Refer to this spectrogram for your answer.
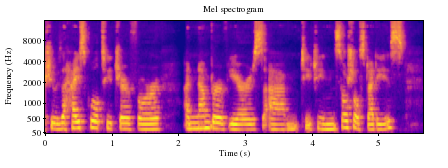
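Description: In a normal speaking voice, a woman with an American accent talks at a moderate pace and medium pitch with fairly even intonation, on a very clean recording with a silent background. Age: 20s. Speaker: aspiring astronaut and nonprofit founder. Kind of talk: interview.

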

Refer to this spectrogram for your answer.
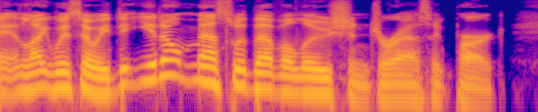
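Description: Talking at a very fast pace, a man with a fairly high pitch swings his voice very widely up and down on a very clean recording with a silent background. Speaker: podcast host. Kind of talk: casual comedic chat about TV episode. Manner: joking, banter, interrupts.

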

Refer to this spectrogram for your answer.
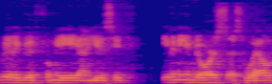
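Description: The speaker is a man. His pitch sits fairly low. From Scandinavia. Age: 30s. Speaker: gardener. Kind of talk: interview. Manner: hesitant, many fillers.

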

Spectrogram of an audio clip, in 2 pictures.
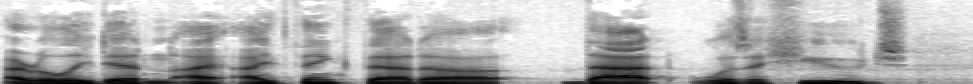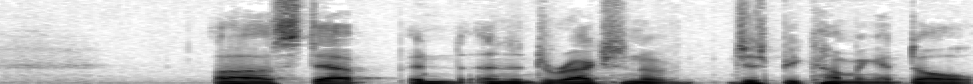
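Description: A man speaks at a medium pitch and a moderate pace in an American accent. His loudness stays very even. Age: 40s. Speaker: pool industry sales rep. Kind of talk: casual interview. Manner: animated.

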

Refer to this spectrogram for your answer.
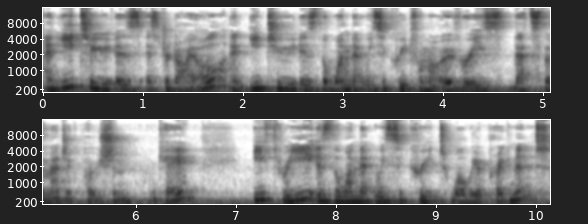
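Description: A woman at medium pitch and a moderate pace, her pitch swinging very widely, with audible room echo and noticeable background noise. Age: 40s. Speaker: pelvic health physiotherapist. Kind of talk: explanatory interview talk.

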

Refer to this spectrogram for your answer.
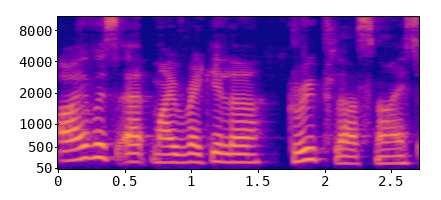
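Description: Speaking with a British accent, a woman uses a medium pitch. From Britain. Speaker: scrapbooker. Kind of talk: casual chat.

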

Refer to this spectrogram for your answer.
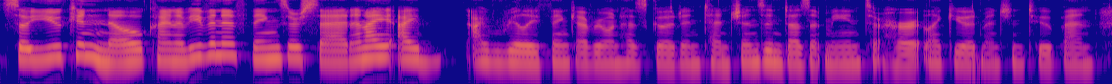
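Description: Lively intonation from a woman with an American accent and a fairly low pitch. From California, Bay Area. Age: 20s. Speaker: Latter-day Saint convert, former college basketball player. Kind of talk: casual interview conversation.

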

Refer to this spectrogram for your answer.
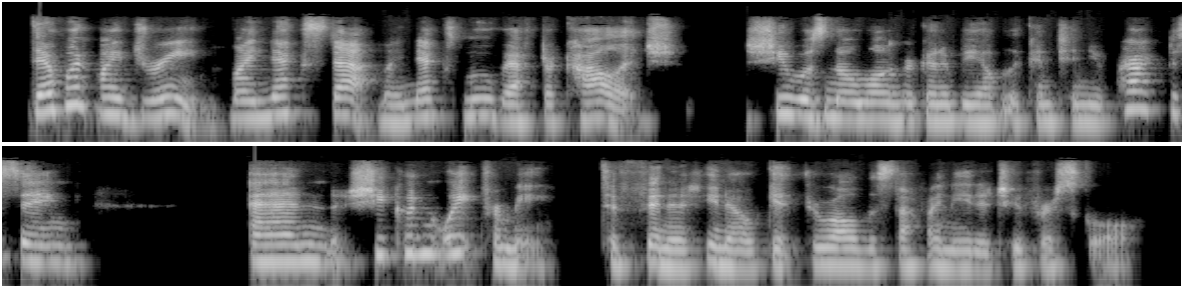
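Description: At a moderate pace, a woman with a medium pitch speaks in a somewhat breathy voice, her pitch varying in an ordinary way. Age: 50s. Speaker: podcast host, massage therapist and nutritionist. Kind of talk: personal storytelling monologue. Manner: chatty.

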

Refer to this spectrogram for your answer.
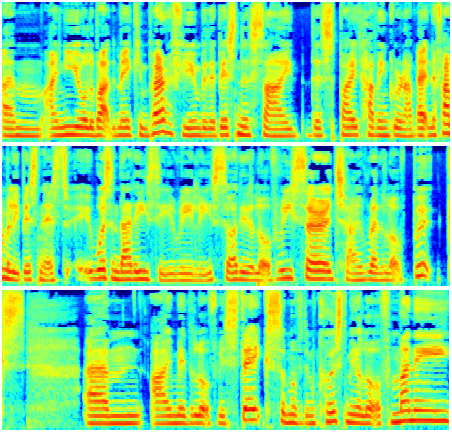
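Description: A woman's unremarkable speaking voice, medium in pitch and fairly quick in pace, on a very clean recording with a silent background. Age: 40s. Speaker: perfumer and business founder. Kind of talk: casual interview.

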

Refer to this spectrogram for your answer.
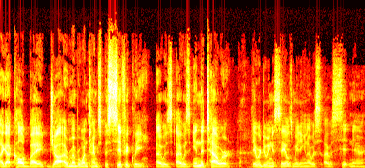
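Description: This man talks very fast in an American accent with a flat, monotone delivery. His pitch sits fairly low. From Arizona, Tucson. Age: 40s. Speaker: recovering addict, former car sales manager. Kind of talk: interview.

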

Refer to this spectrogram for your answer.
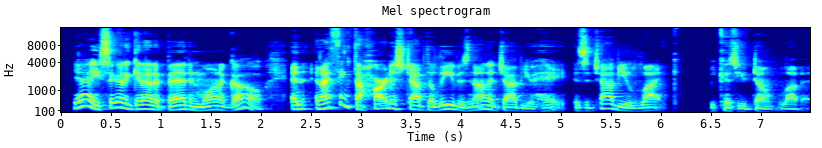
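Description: Speaking at a fairly quick pace, a man with a medium-pitched voice and vocal fry swings very widely in pitch. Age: 40s. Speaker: actor and director. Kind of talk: casual interview.

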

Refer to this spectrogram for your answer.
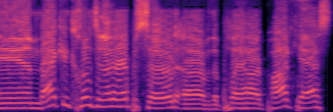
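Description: At a moderate pace, a man uses a normal speaking voice with ordinary pitch variation. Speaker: podcast host. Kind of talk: casual chat. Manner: casual, filler words.

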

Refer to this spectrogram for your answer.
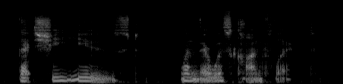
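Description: Somewhat breathy speech with an American accent, fairly even intonation and a dry, close sound with no echo. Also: woman. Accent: faint Southern, mostly trained out. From US South. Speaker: astrology podcast host. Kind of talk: solo astrology monologue.

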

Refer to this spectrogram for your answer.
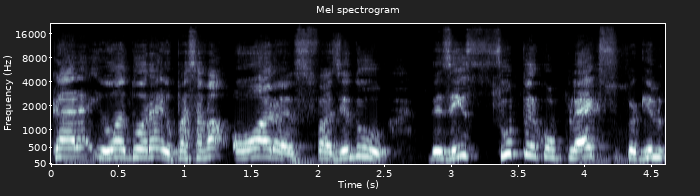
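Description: The man's voice sits high in pitch, with ordinary variation. He keeps a moderate pace. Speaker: podcast host. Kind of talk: casual chat.

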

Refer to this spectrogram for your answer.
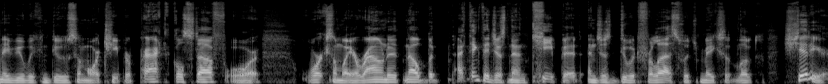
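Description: A man with a Dutch accent speaks at a fairly quick pace with a fairly low pitch. The sound is dry and close with no echo, on a very clean recording with a silent background. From Netherlands. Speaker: comedian. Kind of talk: casual chat.

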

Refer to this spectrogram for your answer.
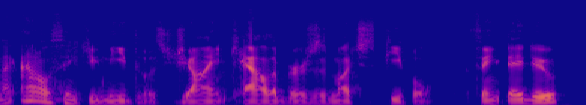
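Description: Fairly quick male speech with a Newfoundland accent and ordinary pitch variation, in a very clean recording with a silent background and a dry, close sound with no echo. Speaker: podcast host. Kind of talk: casual chat.

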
